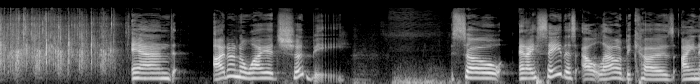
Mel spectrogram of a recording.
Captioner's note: applause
